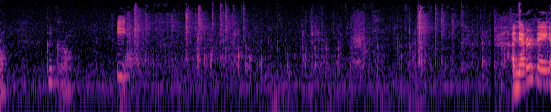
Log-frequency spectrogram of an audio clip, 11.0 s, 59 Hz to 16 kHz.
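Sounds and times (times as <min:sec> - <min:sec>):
dog chewing wet food: 0:02.6 - 0:09.9.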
